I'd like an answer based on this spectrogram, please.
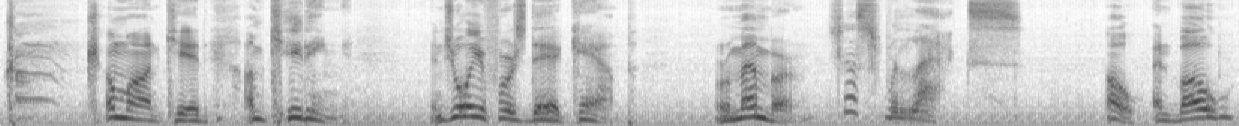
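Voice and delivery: high, bright teasing voice; playful camp janitor. Acted. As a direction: joke then reassure the kid. Kirby reassures, teasing.

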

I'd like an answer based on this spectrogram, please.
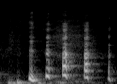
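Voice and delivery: high giggly nervous laugh. Real, not acted. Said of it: "it's that laugh that does it".

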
